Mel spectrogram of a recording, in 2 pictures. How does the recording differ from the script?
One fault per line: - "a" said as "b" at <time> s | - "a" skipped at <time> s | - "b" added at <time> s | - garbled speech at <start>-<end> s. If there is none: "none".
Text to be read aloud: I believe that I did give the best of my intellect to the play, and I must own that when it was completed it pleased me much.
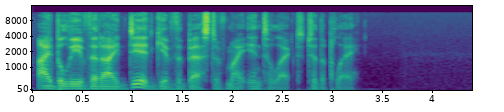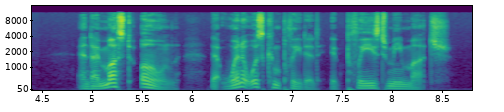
none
